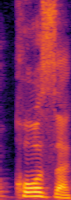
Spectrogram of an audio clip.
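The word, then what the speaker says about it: Xhosa: falados eo zulu e o coisa que a gente disse escreve xh o sr a tosca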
